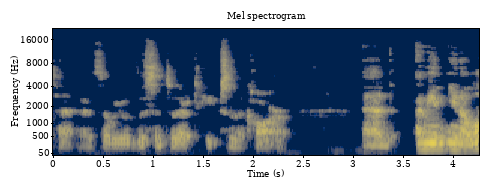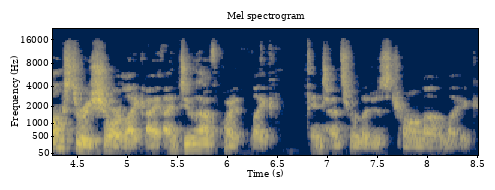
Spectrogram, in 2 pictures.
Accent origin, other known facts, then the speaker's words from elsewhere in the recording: Austin, Texas, United States; now in Berlin, Germany; I grew up in Austin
